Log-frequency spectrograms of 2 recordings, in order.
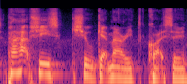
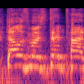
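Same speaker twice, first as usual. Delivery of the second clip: laughing; 9 semitones higher than usual. Real, not acted.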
